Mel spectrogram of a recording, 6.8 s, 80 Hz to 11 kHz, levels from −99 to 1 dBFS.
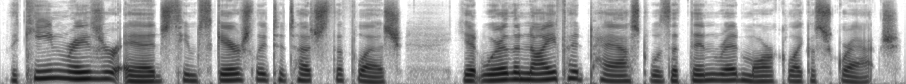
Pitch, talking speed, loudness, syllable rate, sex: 190 Hz, 210 wpm, -17 LUFS, 5.2 syllables/s, female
